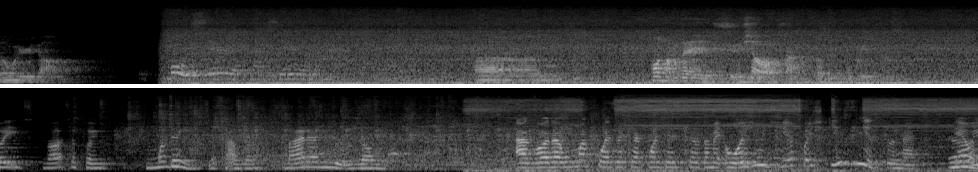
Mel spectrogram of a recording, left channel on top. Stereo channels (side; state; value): both; different; correlation -0.01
